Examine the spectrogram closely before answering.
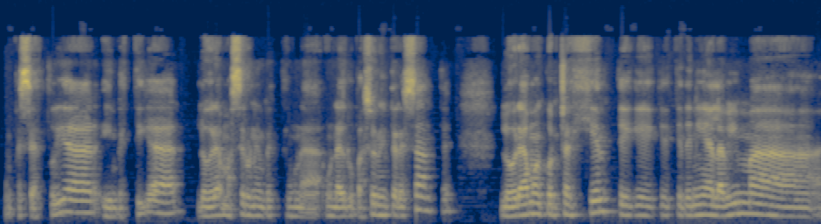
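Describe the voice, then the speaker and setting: Gravelly-voiced Chilean man recounting. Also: mid-range voice, mellow. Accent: Chilean Spanish. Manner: frequent hesitations and self-corrections, earnest. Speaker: guest, former police investigator. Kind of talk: interview, personal account.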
